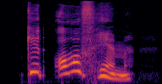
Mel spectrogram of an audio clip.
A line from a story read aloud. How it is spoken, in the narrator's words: cried Francesca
